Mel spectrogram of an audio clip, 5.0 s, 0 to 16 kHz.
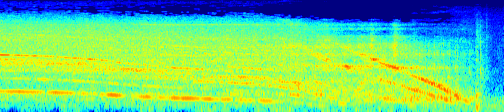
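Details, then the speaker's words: Electric ducted fan in a MiG-21 model build, run from a servo tester powered by the speed controller's lead, before the nose cone is fitted: smooth high turbine-like whine sliding down evenly as the fan spools down, no rattle or scrape; sounds good. "you can see it sounds good and you see that that turbine sound that you hear"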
